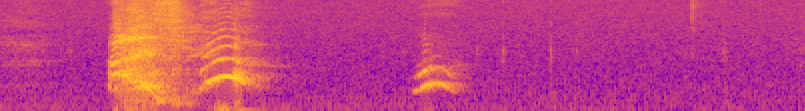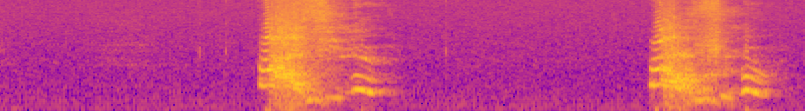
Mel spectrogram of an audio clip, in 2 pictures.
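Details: A red-haired girl gives three forceful sneezes in quick series with a brief voiced sound between them; a sneezing fit.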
